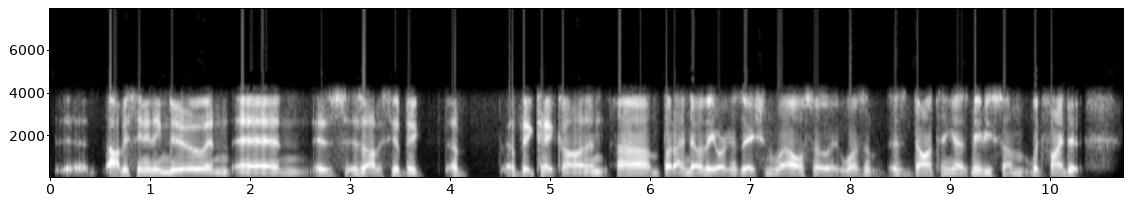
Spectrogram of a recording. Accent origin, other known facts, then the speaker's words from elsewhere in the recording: Houston, Texas, United States; I am from Houston, but FC Dallas is top.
